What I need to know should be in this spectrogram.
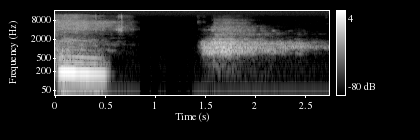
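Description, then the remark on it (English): A deep breath drawn in with a brief voiced sigh, a short pause, then a long, airy exhale that slowly fades, with no talking. “You have to take the breath and take it all the way up to the top of your head like you're filling a glass of water.”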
